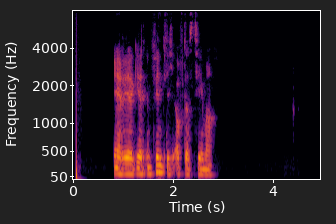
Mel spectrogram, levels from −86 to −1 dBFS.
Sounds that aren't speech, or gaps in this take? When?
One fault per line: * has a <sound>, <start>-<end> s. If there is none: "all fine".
all fine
